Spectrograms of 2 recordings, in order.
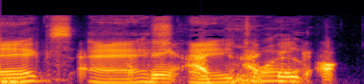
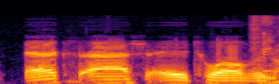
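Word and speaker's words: X Æ A-12: How do you say this thing? – X Ash A-12. – Really? – Yeah, X Ash A-12.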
